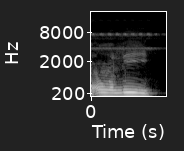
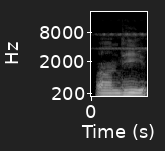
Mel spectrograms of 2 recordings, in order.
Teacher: जब स्वर केवल मुख से बोले जाते हैं तो उनका रूप साधारण होता है, परंतु जब स्वर नाक से बोले जाते हैं तो उनके ऊपर चंद्र बिंदु लगाया जाता है। ऐसे स्वर नाक से बोले जाने के कारण अनुनासिक कहलाते हैं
